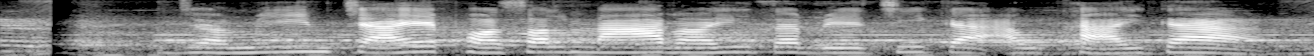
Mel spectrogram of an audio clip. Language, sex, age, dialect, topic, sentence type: Bhojpuri, female, 51-55, Northern, banking, statement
